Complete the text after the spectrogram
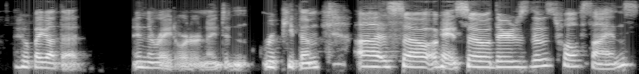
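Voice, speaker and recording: A woman speaks with a normal speaking voice at a medium pitch. Her pace is moderate and her intonation lively. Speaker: podcast host. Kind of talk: casual chat. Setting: home room with echo.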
